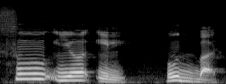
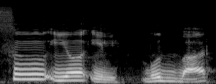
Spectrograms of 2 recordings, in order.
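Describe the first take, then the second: The two takes are said the same way.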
